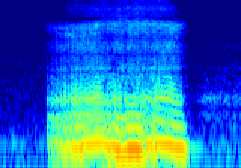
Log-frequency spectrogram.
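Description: A single deep, rumbling snore on the in-breath, lasting over a second.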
